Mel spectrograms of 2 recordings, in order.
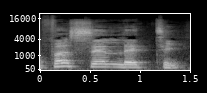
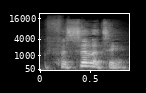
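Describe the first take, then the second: First: "Facility" very slow, one syllable at a time; four separate syllables. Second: Said in the usual way. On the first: Shown as a demonstration. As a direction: break "Facility" into four clear beats. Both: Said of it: "Four syllable".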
